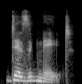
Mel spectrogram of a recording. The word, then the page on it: designate: Indian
